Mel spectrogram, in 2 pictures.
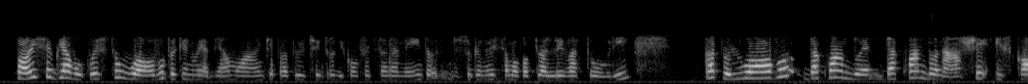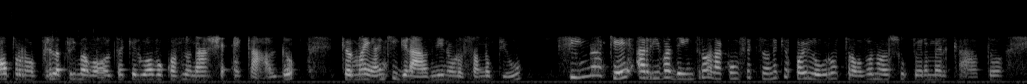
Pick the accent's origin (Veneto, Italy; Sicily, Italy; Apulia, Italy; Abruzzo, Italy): Veneto, Italy; Cittadella; quindi noi siamo di Cittadella, quindi sarà PD, come nelle vecchie targhe automobilistiche.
